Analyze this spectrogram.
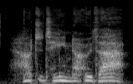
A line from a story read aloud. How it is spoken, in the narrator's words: he whispered, although everyone heard him as Frog didn't know the meaning of whispering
